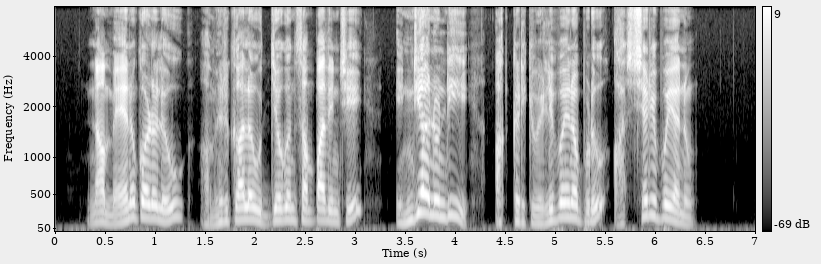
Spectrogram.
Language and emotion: Telugu, surprised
